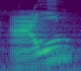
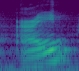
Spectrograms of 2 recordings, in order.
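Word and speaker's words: ع: আচ্ছা পরের, এরপরে হচ্ছে হলকের মধ্যখান থেকে, হলকের মধ্যখান, মধ্যখান মানে হচ্ছে এই মাঝখানটা থেকে, গলার মাঝখান, কণ্ঠনালী মাঝখান থেকে উচ্চারিত হয়। আইন হ্যাঁ, আইন হ্যাঁ, ঠিক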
